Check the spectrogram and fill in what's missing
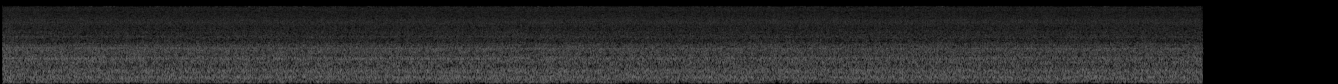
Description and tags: A recording of my laptop running late at night at full capacity while I was making a song. Used this myself, and I will link when the song is posted. This can be looped as long as you want.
